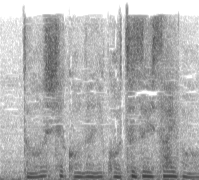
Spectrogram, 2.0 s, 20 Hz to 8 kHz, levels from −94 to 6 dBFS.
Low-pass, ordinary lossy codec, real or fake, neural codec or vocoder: 7.2 kHz; AAC, 32 kbps; real; none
